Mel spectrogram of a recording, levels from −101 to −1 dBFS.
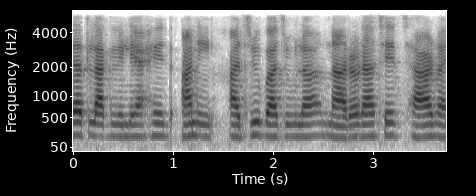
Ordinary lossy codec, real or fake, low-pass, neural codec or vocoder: AAC, 32 kbps; fake; 5.4 kHz; codec, 16 kHz, 0.8 kbps, ZipCodec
